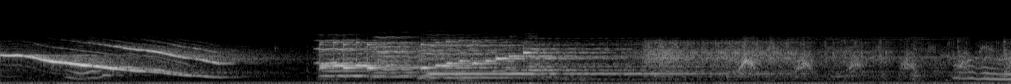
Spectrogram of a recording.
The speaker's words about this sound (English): Oh, dear, that phone is driving me distracted.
